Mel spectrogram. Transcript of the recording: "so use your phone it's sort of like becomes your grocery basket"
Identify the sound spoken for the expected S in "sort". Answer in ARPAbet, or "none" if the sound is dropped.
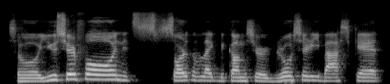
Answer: S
